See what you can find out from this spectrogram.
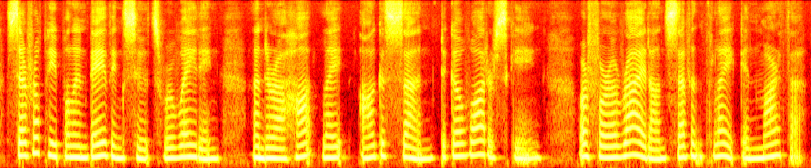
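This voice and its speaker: A woman narrating a horror novel in a measured, even reading style. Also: medium pitch. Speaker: audiobook narrator.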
